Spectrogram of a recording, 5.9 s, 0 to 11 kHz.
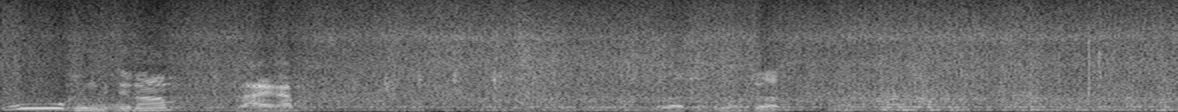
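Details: Wild Asian honey bees tracked during 2022 honey hunting: a short burst of talking opens the clip, then an unbroken buzzing drone from the colony carries on.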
